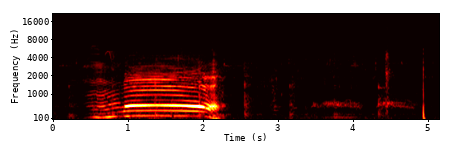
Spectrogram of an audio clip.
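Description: A cow gives a single long, steady moo that drops away at the end.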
